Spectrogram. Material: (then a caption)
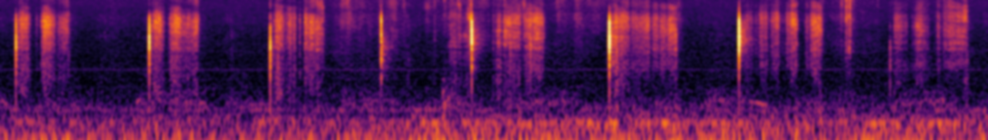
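Limestone. Long dark-painted nails scratch and rub two small, solid, pale limestone rocks held in both hands, and the rocks are rubbed against each other. Bright, dry scraping bursts come in loose, uneven strokes over a soft low rumble. Eight sharp little clicks stand out along the way.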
